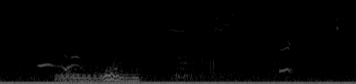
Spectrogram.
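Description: A sick dog in Dragon Age Origins lets out a short, pitiful whimper followed by a brief whine, then a couple of faint high yelps over a low steady hum.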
